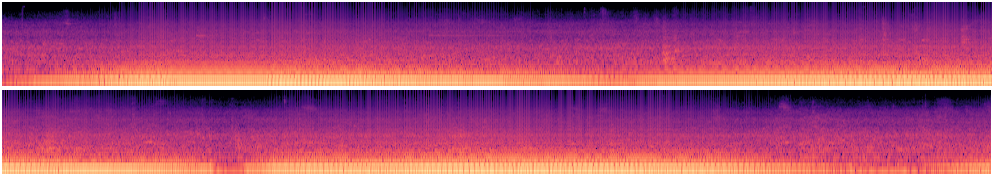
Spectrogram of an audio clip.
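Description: Amplified synthesizer drone: deep, sustained bass tones with a few steady higher notes above them, swelling and fading in slow waves about every six seconds, with a sharp dip about twelve seconds in.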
